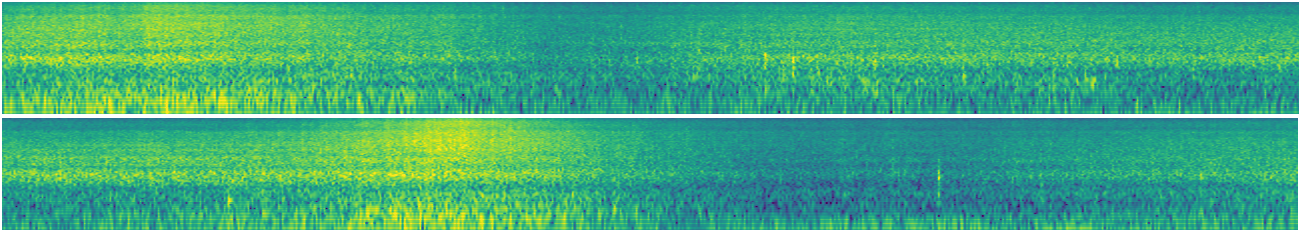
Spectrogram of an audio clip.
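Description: Waves washing and wind on the microphone, an even rush of water noise that swells louder twice, about a second in and again about two-thirds of the way through.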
